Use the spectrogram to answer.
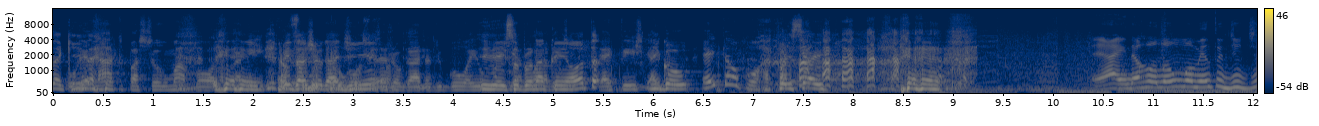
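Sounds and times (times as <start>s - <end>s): men laughing and talking: 0.0s - 9.4s
faint background music: 0.0s - 12.0s.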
